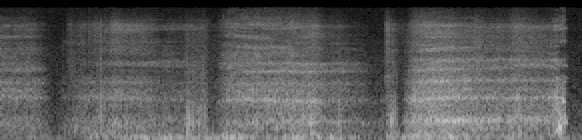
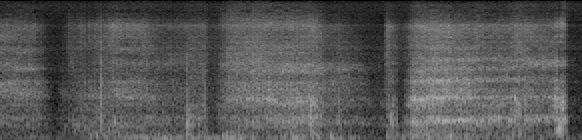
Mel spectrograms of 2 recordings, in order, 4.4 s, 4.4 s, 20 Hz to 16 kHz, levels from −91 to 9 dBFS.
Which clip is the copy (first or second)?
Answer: second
